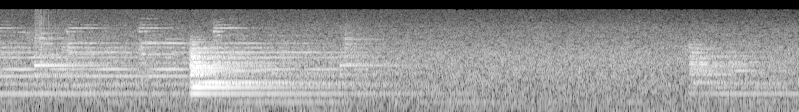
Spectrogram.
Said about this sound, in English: The other churches in the town, such as the chapel of Buen Suceso and San Pedro, also joined in ringing their bells, so all the fishermen could be notified and quickly take to their boats.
